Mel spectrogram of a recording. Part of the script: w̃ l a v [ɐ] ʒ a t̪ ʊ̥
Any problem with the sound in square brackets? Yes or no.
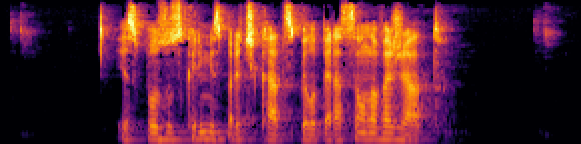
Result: yes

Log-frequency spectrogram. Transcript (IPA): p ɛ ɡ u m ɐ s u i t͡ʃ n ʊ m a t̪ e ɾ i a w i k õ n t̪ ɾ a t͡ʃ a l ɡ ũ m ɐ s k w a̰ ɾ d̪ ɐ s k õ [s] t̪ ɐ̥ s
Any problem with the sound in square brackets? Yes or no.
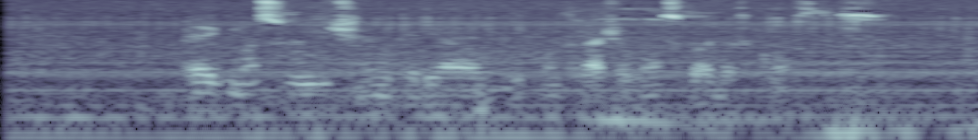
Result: no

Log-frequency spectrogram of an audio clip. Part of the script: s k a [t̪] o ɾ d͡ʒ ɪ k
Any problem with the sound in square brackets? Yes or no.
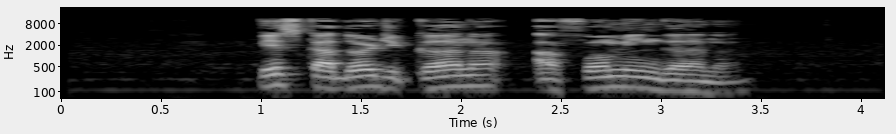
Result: yes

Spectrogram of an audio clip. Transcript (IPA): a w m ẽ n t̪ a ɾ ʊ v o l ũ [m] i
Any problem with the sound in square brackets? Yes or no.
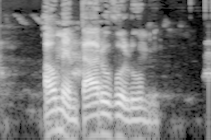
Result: no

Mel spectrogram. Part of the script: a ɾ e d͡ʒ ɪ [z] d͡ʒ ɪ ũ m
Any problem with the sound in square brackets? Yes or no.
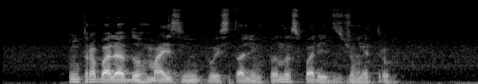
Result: no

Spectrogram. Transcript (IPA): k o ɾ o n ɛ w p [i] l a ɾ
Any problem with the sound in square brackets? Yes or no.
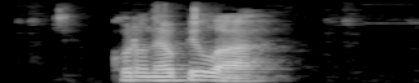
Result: no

